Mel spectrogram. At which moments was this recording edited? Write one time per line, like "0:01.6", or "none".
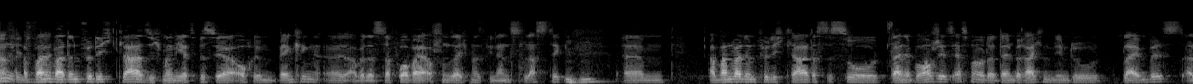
0:04.8
0:10.0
